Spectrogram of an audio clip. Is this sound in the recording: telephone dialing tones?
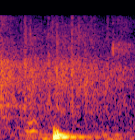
no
